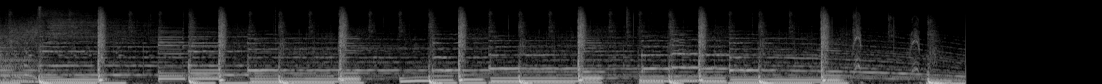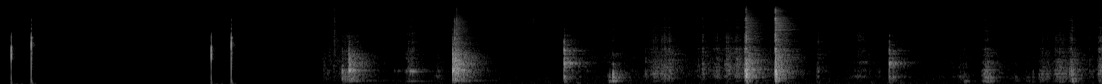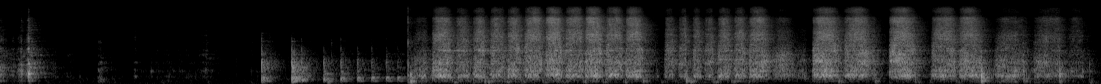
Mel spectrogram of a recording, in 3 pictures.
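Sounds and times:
chisel scraping wood: 0:17.1 - 0:18.9, 0:20.6 - 0:24.3, 0:25.9 - 0:33.0
hand-sanding wood: 0:26.1 - 0:33.0.

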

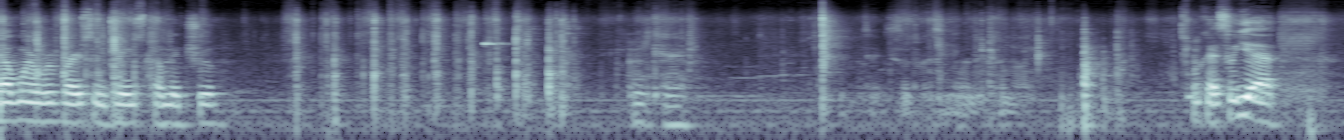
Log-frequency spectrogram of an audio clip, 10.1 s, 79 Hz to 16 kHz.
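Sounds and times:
cards being shuffled: 0:02.1 - 0:04.4.

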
